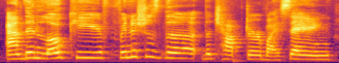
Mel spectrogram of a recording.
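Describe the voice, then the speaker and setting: Slow-paced, higher-voiced woman chatting casually. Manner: expressive, thinking aloud, chatty. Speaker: manga read-along video host. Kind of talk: casual reaction commentary with read-aloud dialogue.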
